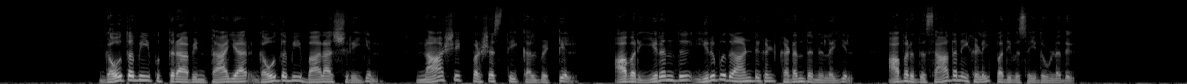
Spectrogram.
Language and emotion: Tamil, neutral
